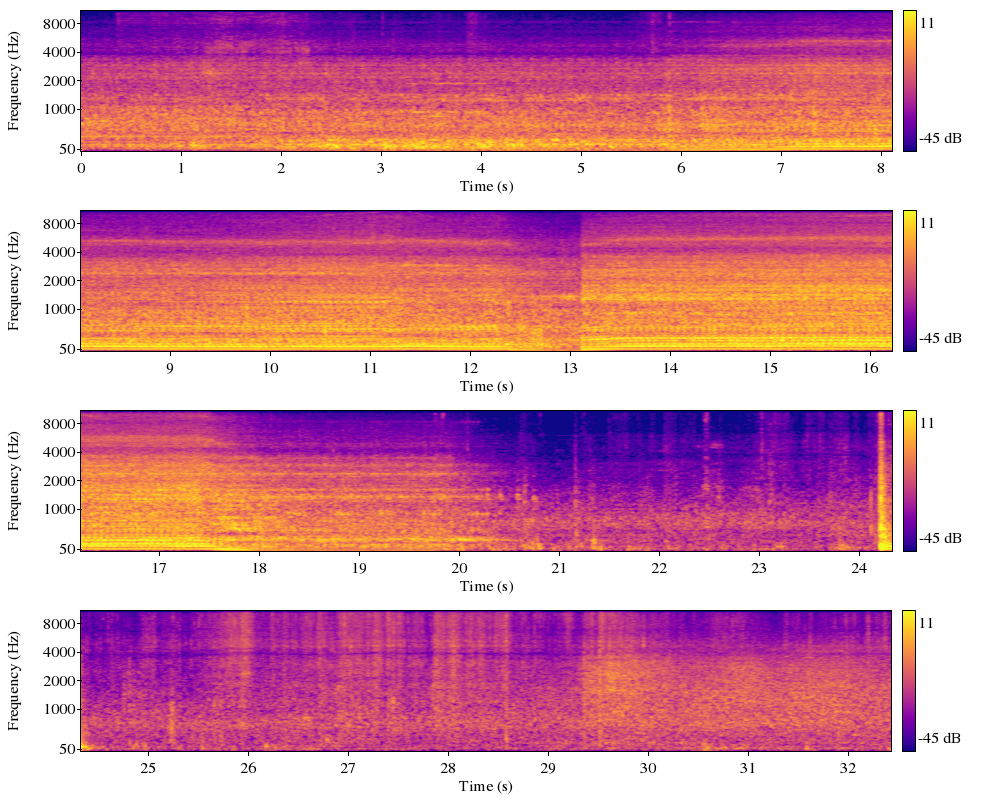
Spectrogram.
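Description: A vehicle's engine running as it moves to roll the tyres fully into textile AutoSock snow socks. It grows louder from about six seconds in, cuts out briefly around thirteen seconds, and fades by about twenty seconds. A single sharp knock a few seconds later is the loudest sound.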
